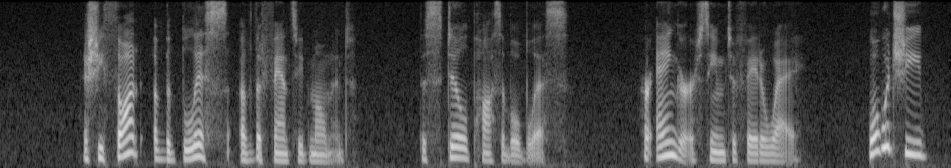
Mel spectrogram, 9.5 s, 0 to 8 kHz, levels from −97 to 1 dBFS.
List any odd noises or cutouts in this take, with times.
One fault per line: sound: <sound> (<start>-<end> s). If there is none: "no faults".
no faults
